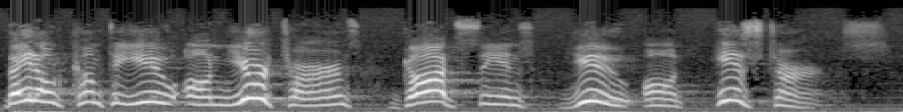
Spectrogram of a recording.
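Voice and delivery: slow emphatic preaching. Real, not acted.

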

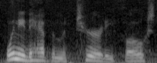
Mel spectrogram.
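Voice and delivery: ordinary talk

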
